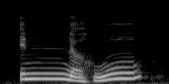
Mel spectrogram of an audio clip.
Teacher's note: انہ کو ہم نے نون کے اوپر تشدید کی وجہ سے ایک الف کے جتنا غنہ کرنا ہے اور ہو کو الٹے پیش کی وجہ سے ایک الف کے جتنا کھینچنا ہے. انہو، اس کو انہو نہیں پڑھیں گے.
